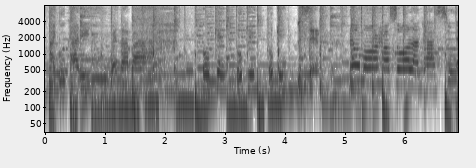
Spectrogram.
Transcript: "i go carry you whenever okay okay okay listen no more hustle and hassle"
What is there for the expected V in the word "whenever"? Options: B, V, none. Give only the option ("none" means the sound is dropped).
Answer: B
